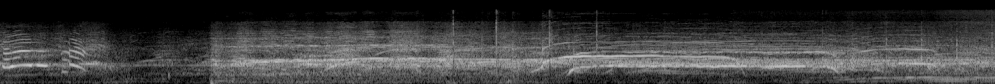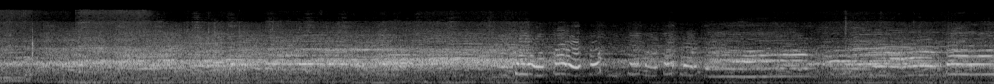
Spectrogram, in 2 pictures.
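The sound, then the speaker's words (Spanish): A protest crowd chants slogans as a march sets off from the esplanade of the Templo Expiatorio, with many voices shouting and calling out together in a steady, dense roar that barely lets up. “esta concentración pues comenzó a partir, y lo hizo con consignas como las que vamos a escuchar a continuación.”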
